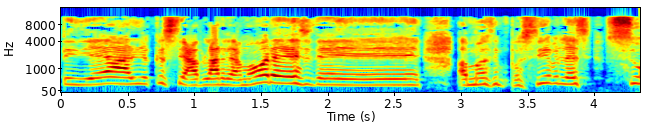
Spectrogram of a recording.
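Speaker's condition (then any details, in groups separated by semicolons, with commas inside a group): Down syndrome; intellectual disability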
